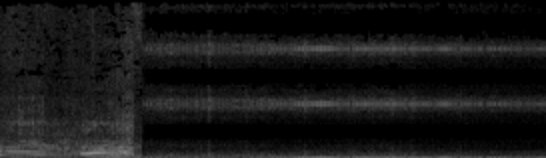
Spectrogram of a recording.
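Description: A person's voice calling out with rising and falling pitch, cut off abruptly about a second in. After that comes a low, uneven rumble of wind buffeting the microphone, with a faint steady high-pitched tone.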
